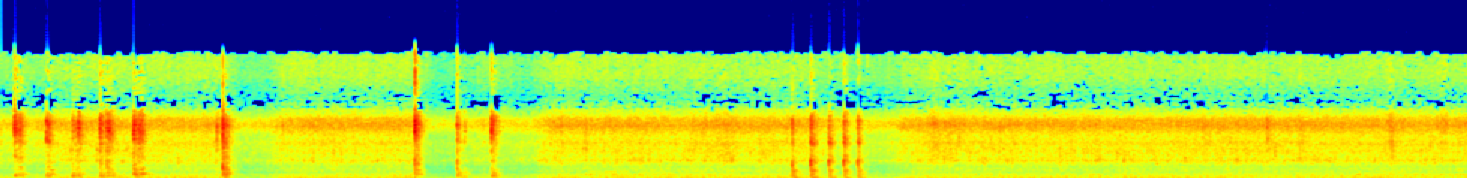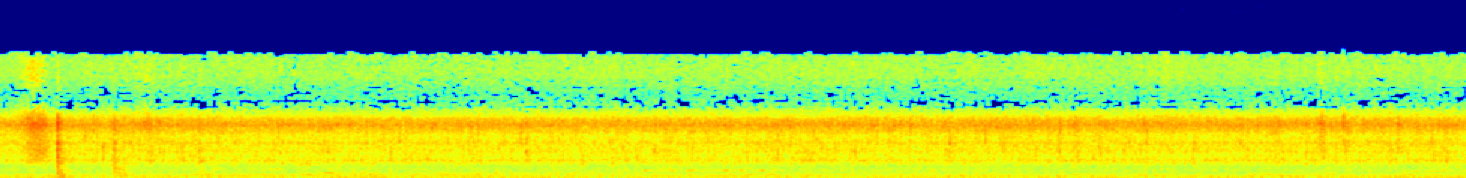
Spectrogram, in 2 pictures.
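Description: A metal spatula knocks and clinks against a frying pan of cuttlefish in a scattered string of taps over the first nine seconds or so, with a quick run of taps near the end of that stretch. After that comes a steady simmer of the cuttlefish in its sauce over a low hum.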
